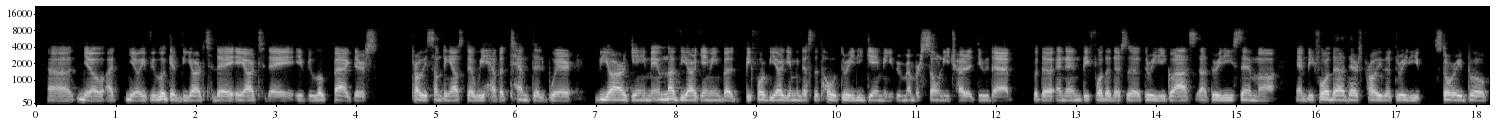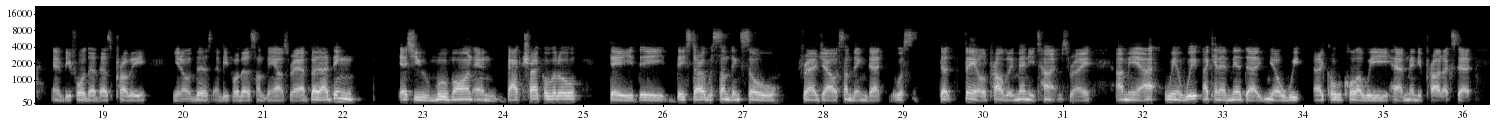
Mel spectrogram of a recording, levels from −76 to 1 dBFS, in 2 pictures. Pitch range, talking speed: 90-105 Hz, 220 wpm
